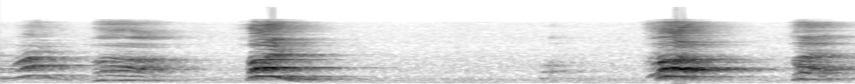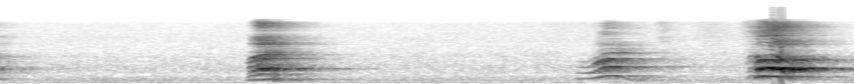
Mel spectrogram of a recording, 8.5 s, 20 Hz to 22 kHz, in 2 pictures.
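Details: Male puberphonia patient, the 377th case treated at an ENT hospital, counting one to ten just after a puberphonia procedure; the doctor says the voice is now normal; finding: normal male voice after puberphonia treatment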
